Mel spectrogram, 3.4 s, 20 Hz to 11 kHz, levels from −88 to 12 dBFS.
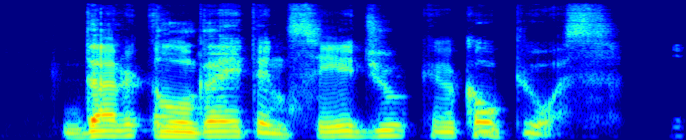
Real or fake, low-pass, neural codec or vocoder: fake; 9.9 kHz; codec, 24 kHz, 0.9 kbps, WavTokenizer, medium music audio release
